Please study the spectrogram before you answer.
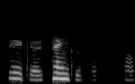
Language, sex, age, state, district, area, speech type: Marathi, female, 18-30, Maharashtra, Thane, rural, conversation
